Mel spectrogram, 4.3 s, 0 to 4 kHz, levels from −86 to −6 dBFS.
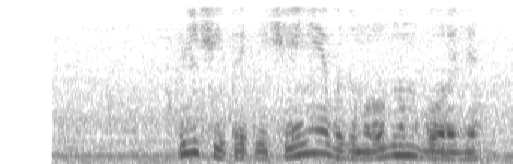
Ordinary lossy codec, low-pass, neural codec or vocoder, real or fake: AAC, 16 kbps; 3.6 kHz; none; real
